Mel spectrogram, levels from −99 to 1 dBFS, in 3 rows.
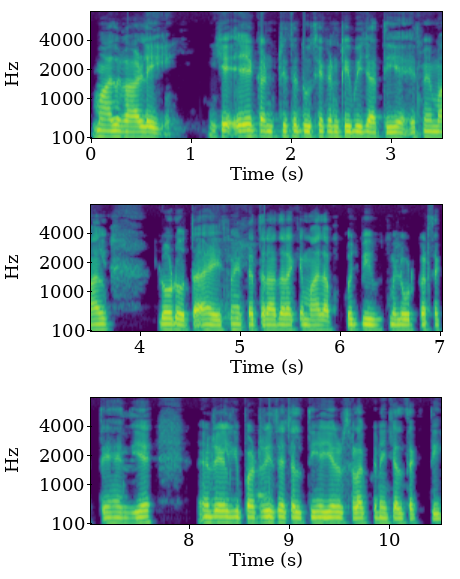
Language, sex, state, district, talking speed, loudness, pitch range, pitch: Hindi, male, Uttar Pradesh, Hamirpur, 230 wpm, -15 LUFS, 120-130 Hz, 125 Hz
